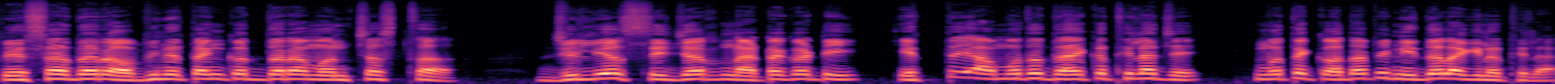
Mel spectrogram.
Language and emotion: Odia, happy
